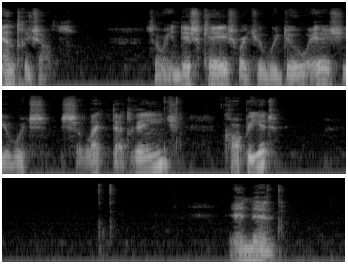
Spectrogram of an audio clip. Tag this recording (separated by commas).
Clicking, Speech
